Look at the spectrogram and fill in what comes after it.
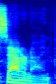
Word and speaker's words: Saturnyne: But uh, what happens is, uh, I believe her name it's it's spelled Saturnyne, uh, Saturn, and then N Y N E. So I think it's Saturnyne.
